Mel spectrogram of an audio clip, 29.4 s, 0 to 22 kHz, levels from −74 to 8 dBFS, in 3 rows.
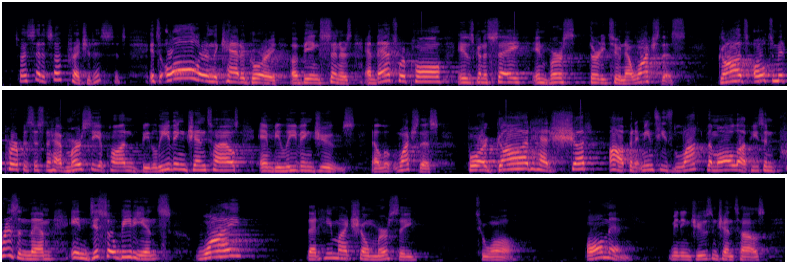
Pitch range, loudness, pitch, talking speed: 175-250 Hz, -22 LUFS, 205 Hz, 155 wpm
